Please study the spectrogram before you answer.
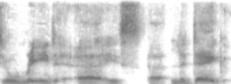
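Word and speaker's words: Ledaig: read uh is uh la deg or phonetically le chick which is the original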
